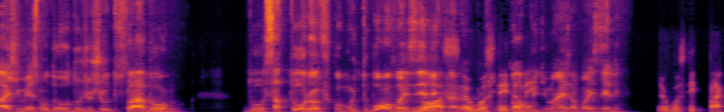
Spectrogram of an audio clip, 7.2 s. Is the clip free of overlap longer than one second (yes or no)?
no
